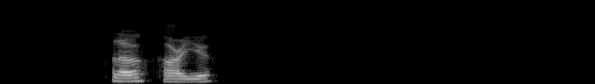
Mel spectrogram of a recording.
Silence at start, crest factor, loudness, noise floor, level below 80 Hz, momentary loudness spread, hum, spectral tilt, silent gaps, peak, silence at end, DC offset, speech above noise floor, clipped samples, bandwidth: 1.1 s; 22 dB; -25 LUFS; under -90 dBFS; -82 dBFS; 9 LU; none; -8 dB/octave; none; -8 dBFS; 3.85 s; under 0.1%; over 66 dB; under 0.1%; 7.2 kHz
